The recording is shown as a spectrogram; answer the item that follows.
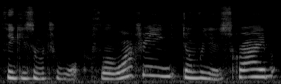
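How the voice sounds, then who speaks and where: A female host reading a children's book aloud in an expressive, informal way, correcting herself and adding casual asides. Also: high-pitched, fast talker, slight background noise. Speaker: video host.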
